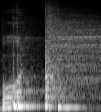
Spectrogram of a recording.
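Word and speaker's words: โหวด: ขอ โหวต หน่อย ครับ ขอ โหวต โๆ สระโอ เฮา เห บ่ แหวน เด็ก ครับ อ่าน ว่า หูว โหวต โหวต ครับ โหวต โว ๆ นี่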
